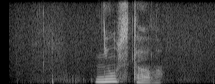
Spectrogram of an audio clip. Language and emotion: Russian, sad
